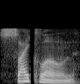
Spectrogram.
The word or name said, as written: cyclone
